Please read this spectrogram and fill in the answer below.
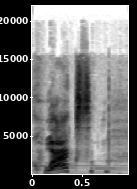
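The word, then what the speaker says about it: GQuuuuuuX: It's pronounced quacks.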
